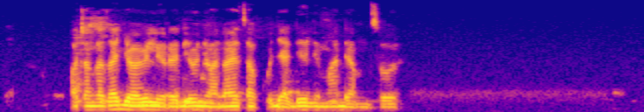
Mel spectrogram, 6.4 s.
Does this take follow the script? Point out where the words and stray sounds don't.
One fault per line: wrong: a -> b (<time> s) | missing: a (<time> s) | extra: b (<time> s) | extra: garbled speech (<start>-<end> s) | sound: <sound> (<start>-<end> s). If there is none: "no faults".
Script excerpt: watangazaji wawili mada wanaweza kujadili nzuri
wrong: mada -> redioni (1.6 s)
extra: mada (3.2 s)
